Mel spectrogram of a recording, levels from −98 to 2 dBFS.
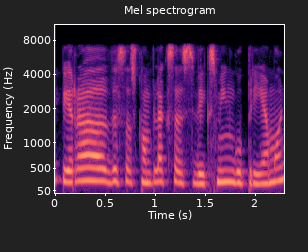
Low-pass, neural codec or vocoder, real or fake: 7.2 kHz; none; real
